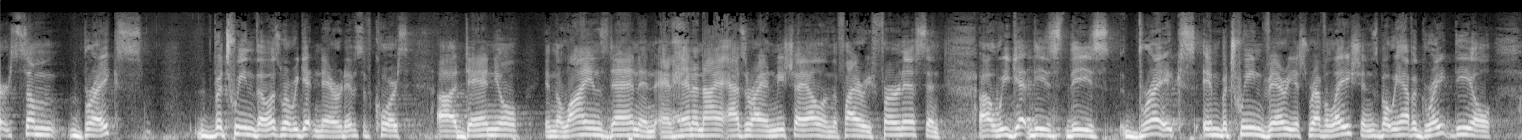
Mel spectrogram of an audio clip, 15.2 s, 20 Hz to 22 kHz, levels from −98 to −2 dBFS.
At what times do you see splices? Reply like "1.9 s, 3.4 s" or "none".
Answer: none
